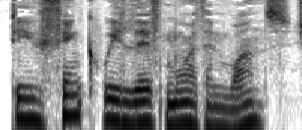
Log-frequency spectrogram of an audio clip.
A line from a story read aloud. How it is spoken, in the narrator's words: asked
